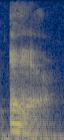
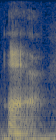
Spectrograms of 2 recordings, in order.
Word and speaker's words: heir: But all of those words, you notice the letter H is unvoiced, it is silent.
